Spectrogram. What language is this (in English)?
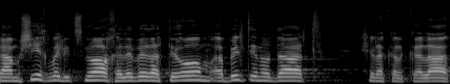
Hebrew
